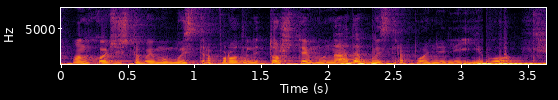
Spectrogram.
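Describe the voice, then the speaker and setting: There is lively intonation in this man's speech. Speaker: indie game designer and English teacher. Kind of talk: interview conversation. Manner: hesitant, many filler sounds.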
